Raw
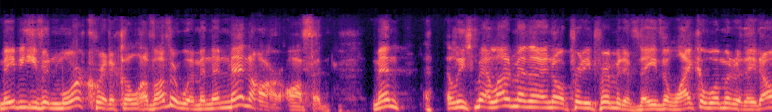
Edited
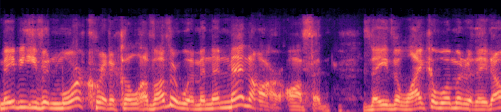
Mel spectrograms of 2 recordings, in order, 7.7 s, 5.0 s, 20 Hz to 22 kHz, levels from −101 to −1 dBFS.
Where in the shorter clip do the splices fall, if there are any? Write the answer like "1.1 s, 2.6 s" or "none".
3.6 s

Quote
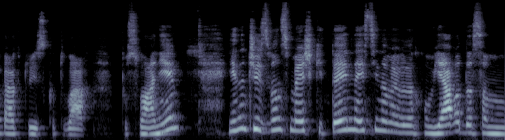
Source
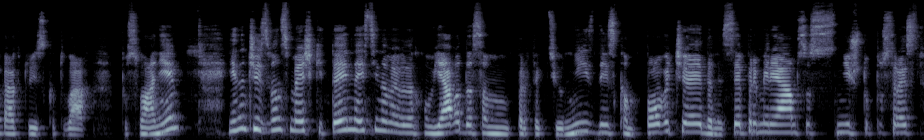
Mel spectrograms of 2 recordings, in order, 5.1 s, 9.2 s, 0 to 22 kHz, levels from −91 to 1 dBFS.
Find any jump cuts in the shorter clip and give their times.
none

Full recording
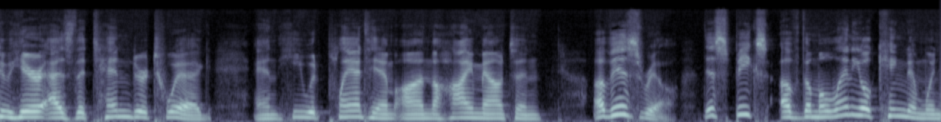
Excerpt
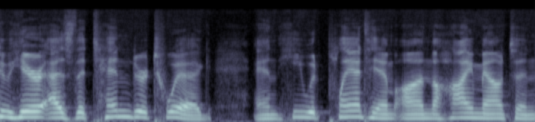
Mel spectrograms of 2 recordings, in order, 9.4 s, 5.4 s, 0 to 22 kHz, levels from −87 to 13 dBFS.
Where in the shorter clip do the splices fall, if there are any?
none

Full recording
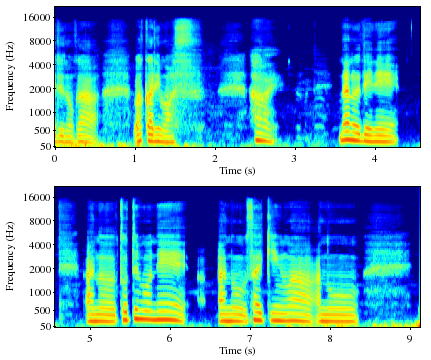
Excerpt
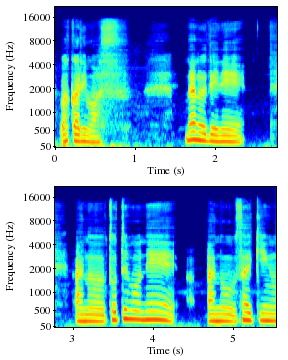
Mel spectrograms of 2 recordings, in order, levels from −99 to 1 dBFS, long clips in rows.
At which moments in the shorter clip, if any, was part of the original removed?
1.5 s

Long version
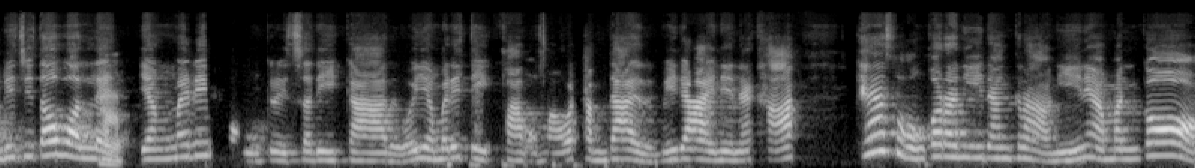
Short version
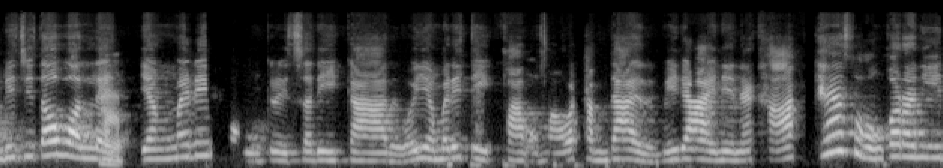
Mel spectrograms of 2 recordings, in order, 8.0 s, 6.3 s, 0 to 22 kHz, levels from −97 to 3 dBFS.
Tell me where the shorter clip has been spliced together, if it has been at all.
5.4 s

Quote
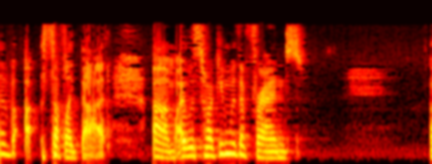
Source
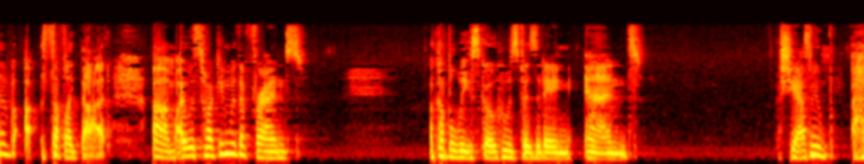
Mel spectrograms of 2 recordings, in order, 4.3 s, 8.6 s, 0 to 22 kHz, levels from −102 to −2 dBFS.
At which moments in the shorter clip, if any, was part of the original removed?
none

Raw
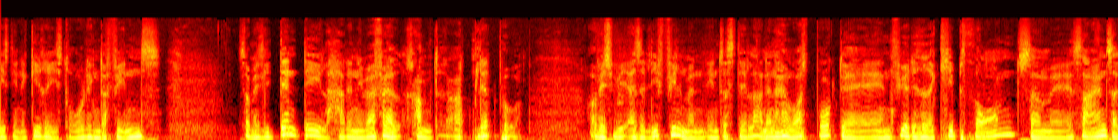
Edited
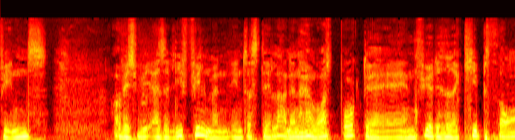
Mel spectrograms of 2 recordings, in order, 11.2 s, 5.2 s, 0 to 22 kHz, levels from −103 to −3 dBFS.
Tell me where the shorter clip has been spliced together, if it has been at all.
1.0 s

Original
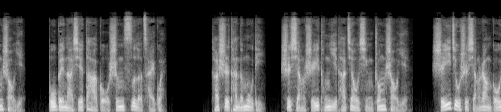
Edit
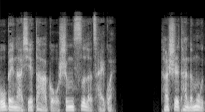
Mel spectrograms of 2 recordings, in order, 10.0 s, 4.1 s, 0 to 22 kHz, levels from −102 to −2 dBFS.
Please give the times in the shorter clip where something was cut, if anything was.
none

